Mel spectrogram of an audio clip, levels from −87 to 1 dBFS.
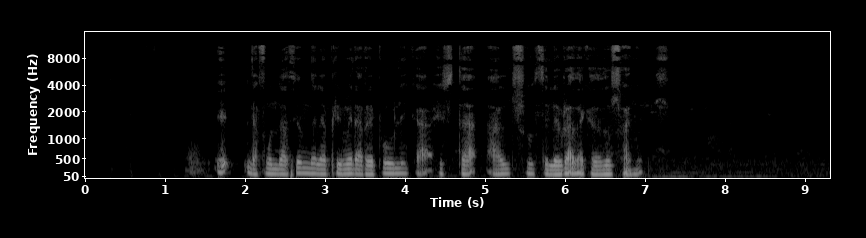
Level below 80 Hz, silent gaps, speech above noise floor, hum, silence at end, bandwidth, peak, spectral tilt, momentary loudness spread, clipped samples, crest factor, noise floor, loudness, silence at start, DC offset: -72 dBFS; none; 40 dB; none; 2.05 s; 11.5 kHz; -24 dBFS; -6 dB/octave; 11 LU; under 0.1%; 22 dB; -84 dBFS; -44 LUFS; 1.3 s; under 0.1%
